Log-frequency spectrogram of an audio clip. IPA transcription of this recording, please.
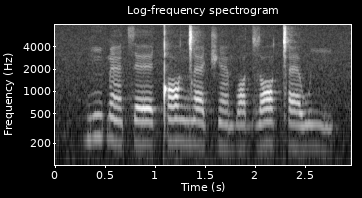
ɡ ĩ ɓ æ̃ t͡s ɛː ǃ ɒ ŋ͡ǀ æ t͡ʃ æ̃ b ɒ d͡z ɒ ǀ æ w i

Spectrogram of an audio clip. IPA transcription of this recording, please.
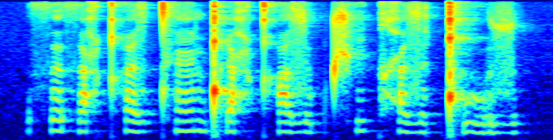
θ ə θ ɛ ħ qʰ i z tʰ ɛ̃ ǃʼ i ħ qʰ a z ɵ p t͡ʃʰ i k ħ ə z ə ǃʼ u z

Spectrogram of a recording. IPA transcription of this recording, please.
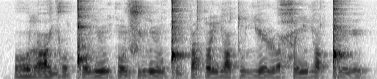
o l ɒ j o ǃ o lʲ ũ k õ sʲ o lʲ õ ǃ i p i tˤ õ ʎ ɒ t u ʎ e ɭ o ħ ĩ ʎ ɒ ǃ e

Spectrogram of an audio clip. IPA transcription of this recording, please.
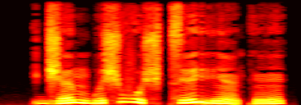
d͡ʒ ɛ˧˥ m b ə˧˥ ʃ v ʊ˥˩ ʃ t͡s e˧˥ rʲ æ̃˥˩ k ẽ˧˥

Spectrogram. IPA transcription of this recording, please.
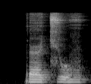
ɾ ɛ t͡ɕ u v

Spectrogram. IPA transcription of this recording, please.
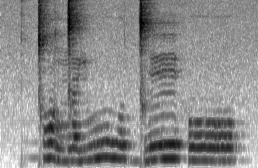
ɡ͡ǀ ɔ ŋ͡ǀ ɛ j uː w o ɡ͡ǀ eː h oː

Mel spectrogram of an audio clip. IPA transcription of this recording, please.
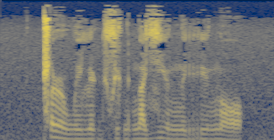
ǁ ə˞ w ɪ lʲ a ɖ sʲ ə ɖ n̪ a zʲ ə˞ n̪ ə rʲ ə˞ n̪ ɔ

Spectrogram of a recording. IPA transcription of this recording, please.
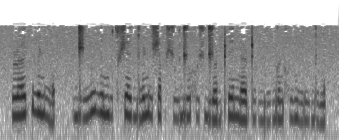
ɭ œ ɪ̯ k͡p ṳ ɪ̯ ɳ ɛ̤ | d͡ʒ e̤ v ṳ ɪ̯ m ṳ t͡s ʃ ɛ ɪ̯ ɡ ɛ̤ ɪ̯ ɳ ɛ̤ ʃ a p ʃ ṳ d͡ʒ u x ṳ ʃ d͡ʒ o ɖ ʈʰ e n œ ʈ ɛ̤ ɡ͡b o̤ ɡ o ɳ x ṳ ɳ o̤ ɾ ṳ ɡ ɛ̤ ɳ

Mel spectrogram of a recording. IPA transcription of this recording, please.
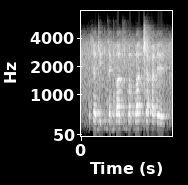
ɬ æ d e ʔ i d æ ɡ w a t i b a b a ǀ ɛ ħ æ ʔ ɛ

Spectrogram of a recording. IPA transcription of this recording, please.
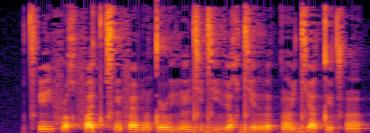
t͡sʼ e i̯ f ə˞ χ f a tʲ t͡sʼ ẽ f æ b ɐ̃ t ə˞ u̯ rʲ ɔ̃ dʲ æ dʲ e rʲ ɔ χ dʲ ɛ r ɐ k ɐ̃ y̯ dʲ a t ʏ t͡sʼ ɐ̃

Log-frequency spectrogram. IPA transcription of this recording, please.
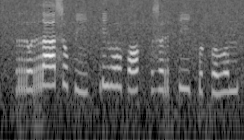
r o˨ r aː˦ s o˦ p i˨ | ɾ i˦ β oː˦ p ɔ˨˦ | z ʊ˦˨ r k͡p iː˦˨ k͡p ʊ˨ k o˨ β o˦ m

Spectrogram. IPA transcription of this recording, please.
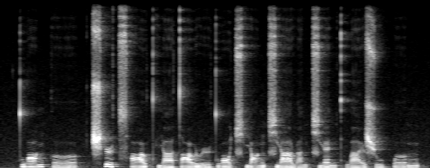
t̪ w ɑ˧˥ ŋ k ɤ˨˩˦ | ʈ͡ʂʰ ɻ̩˥˩ t͡sʰ ɑ˧˥ ʊ̯ t̪ʰ j ä˨˩ t̪ ɑ˧˥ ʊ̯ ɻ ɻ̩˨˩ t̪ w ɔ˥˩ t͡ɕʰ j ɑ˥ ŋ t͡ɕ j ä˥˩ ɻ a˩ n t͡ɕ j ɛ˥ n kʰ w a˧˥ ɪ̯ ʂ u˧˥ p ɤ˥ ŋ

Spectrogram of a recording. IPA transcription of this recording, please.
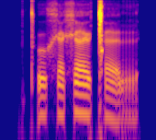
tʼ o x æ x æ ə̯ ǀ æ r

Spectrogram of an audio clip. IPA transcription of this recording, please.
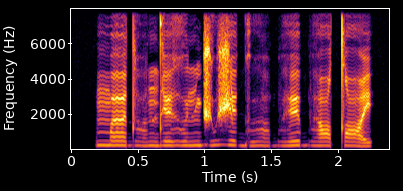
m ʌː dʱ ɔ̤ n d ɘː ɣ u n d͡ʒ ṳ ʒ ɘː ɡ ṳ ɦ ɔ̤ bʱ ɘː bʱ ʌː tˤ e

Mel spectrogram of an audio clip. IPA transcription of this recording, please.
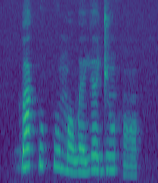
ɡ͡b a˦ k͡p u˦˨ k͡p u˧ m ɔ˨ w ɛ˨ j ɛ˧ d͡ʒ ũ˧ h ɔ̃˨

